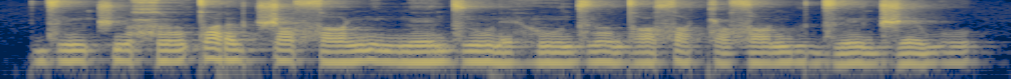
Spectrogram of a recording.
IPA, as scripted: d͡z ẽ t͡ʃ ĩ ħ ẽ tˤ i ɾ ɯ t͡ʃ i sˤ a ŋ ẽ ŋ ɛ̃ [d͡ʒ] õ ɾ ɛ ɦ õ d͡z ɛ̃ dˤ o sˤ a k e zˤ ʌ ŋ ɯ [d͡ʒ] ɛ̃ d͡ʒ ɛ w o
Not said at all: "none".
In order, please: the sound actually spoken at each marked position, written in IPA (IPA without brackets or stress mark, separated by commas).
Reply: d͡z, d͡z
